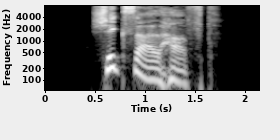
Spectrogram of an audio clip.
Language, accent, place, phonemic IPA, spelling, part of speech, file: German, Germany, Berlin, /ˈʃɪkz̥aːlhaft/, schicksalhaft, adjective, De-schicksalhaft.ogg
- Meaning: fateful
